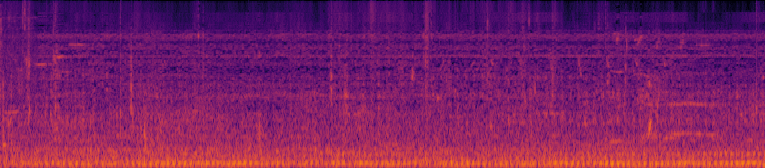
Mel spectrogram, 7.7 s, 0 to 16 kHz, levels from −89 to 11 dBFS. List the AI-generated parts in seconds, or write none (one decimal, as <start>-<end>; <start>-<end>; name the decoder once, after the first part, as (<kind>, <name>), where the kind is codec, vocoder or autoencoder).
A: 0.9-4.3 (codec, SNAC)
